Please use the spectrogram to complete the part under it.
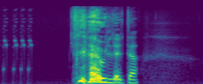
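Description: A young man speaks briefly with animation close to a microphone.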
